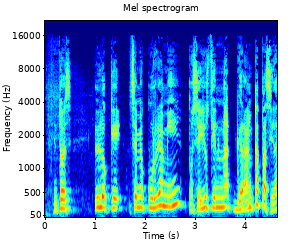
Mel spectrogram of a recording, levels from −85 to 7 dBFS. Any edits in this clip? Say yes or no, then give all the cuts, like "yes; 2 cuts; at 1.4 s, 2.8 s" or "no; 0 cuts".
no; 0 cuts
